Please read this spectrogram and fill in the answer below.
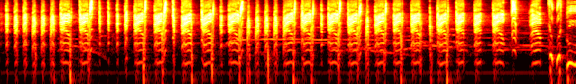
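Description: DJ turntable scratching: a record pushed back and forth by hand on the turntable, chopped into fast, even stutters of many cuts a second with sweeping pitch.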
